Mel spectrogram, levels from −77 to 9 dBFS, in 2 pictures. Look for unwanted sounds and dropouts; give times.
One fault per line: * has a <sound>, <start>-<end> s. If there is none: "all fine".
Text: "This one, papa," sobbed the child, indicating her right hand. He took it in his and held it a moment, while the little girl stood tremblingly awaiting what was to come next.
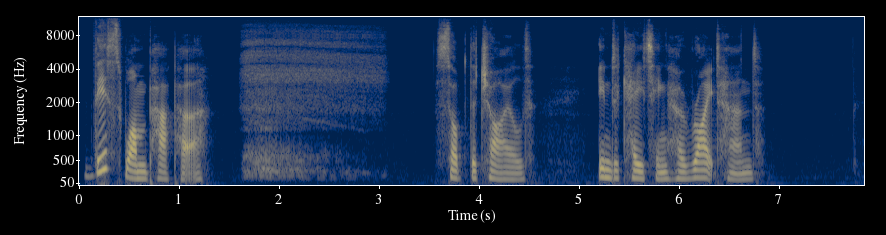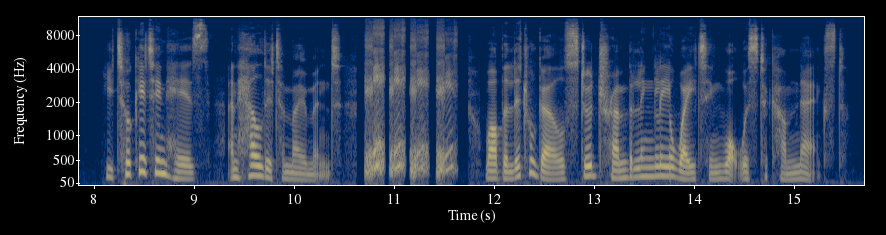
* has a sniff, 1.6-3.1 s
* has a laugh, 10.7-11.6 s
